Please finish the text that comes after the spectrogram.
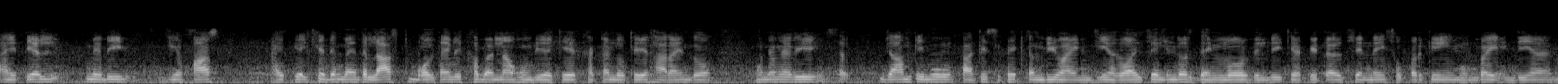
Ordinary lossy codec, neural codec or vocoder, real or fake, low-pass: Opus, 16 kbps; codec, 44.1 kHz, 3.4 kbps, Pupu-Codec; fake; 5.4 kHz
